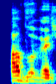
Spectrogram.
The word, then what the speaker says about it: Pavlovich: Pavlovich, I think. Pavlovich.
